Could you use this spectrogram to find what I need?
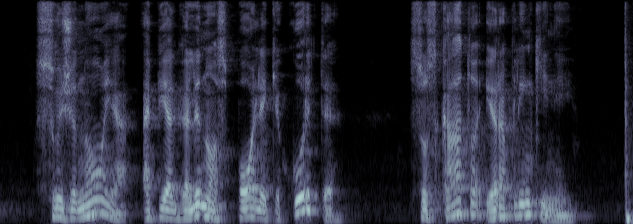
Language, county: Lithuanian, Vilnius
